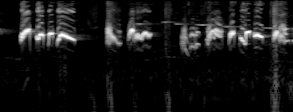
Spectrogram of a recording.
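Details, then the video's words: Red-whiskered bulbul lure bird singing to call wild birds in for a singing contest: bursts of bright, warbled whistled notes rising and falling in quick phrases, with short pauses between groups. "CHÀO MÀO MỒI HÓT GỌI BỔI DỤ BỔI"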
